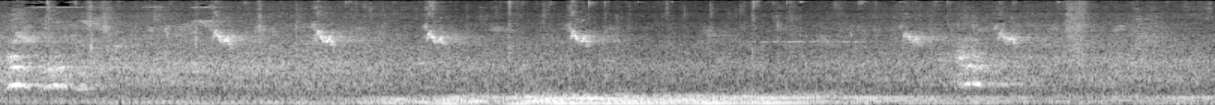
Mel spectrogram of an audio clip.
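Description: Street sounds: a small bird chirps repeatedly, a short chirp every half second or so, while a motor vehicle's engine swells past in the middle, rising and falling in pitch.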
